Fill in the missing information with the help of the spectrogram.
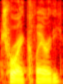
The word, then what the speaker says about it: Clardy: You can follow me on Twitter, as mentioned, at Troy Clardy. Last name is spelled C-L-A-R-D-Y.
